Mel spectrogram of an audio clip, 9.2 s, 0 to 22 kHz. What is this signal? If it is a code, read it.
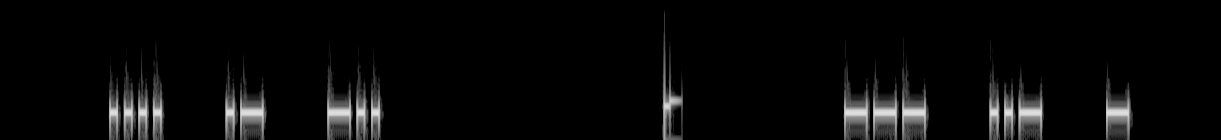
Morse code, heard as a keyed tone, about 23 wpm, spaced as for 13 wpm, 700 Hz. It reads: HAD OUT
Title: 3x Character Spacing - Top 100 Words - 22wpm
